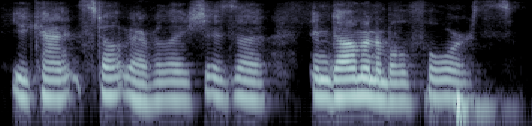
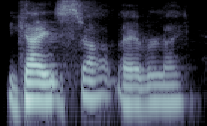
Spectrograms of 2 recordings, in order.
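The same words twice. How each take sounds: First: Lightly put-on character voice; hint of a sweetly proud character; Beverly voice. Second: Said in the usual way. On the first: Streamer echoing a comment about Beverly, in a light character voice.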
